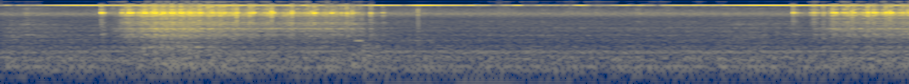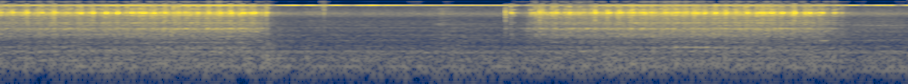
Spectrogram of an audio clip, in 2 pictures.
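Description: A sewing machine stitches the seam of a puff sleeve in three steady whirring runs, each a few seconds long, with brief pauses between them, close and fairly loud.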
